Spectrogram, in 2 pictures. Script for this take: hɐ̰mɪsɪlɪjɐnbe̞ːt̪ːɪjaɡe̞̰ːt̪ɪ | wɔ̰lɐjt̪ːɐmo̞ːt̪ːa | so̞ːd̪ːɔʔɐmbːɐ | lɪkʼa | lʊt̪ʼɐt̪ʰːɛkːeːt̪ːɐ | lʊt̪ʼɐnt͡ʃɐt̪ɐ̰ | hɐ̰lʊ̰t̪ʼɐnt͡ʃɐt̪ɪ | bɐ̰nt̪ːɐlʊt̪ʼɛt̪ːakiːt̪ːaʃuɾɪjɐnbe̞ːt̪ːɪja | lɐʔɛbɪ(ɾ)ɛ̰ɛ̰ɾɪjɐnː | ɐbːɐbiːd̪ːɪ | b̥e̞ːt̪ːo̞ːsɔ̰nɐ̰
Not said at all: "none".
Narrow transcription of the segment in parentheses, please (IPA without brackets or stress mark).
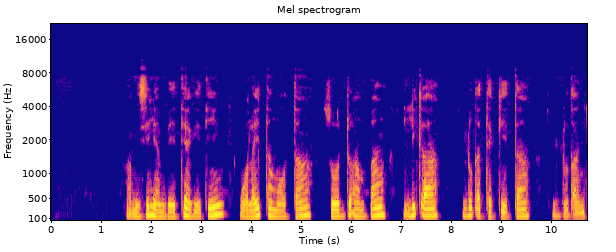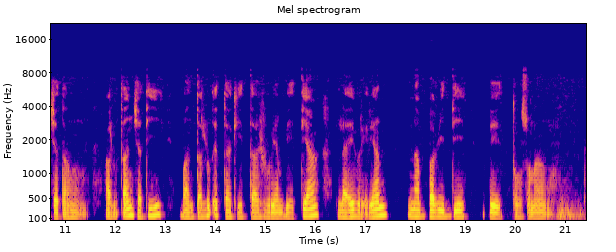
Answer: ɾ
